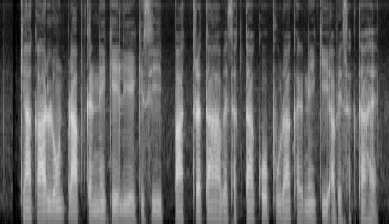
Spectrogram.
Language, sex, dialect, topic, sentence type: Hindi, male, Marwari Dhudhari, banking, question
